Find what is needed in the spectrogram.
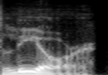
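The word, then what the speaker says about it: Lior: my special guest is leor Ven and leor it's spelled l i o r it's pronounced just like Christian Dior the brand so it's leor ban now he was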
